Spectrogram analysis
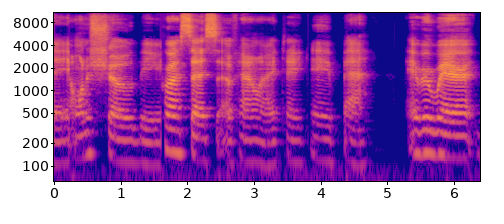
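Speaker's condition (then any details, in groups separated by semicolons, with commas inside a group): Friedreich's ataxia; uses ceiling lift for transfers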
